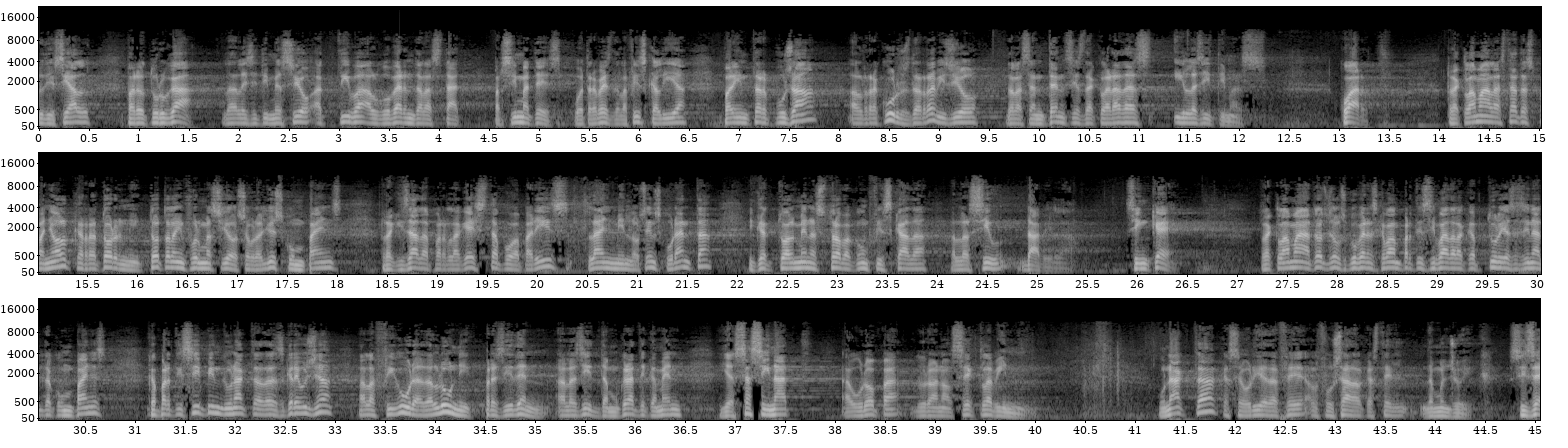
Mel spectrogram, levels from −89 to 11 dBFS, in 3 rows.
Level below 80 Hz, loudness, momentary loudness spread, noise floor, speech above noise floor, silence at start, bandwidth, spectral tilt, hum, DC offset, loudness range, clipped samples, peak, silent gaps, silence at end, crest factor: -54 dBFS; -20 LUFS; 12 LU; -45 dBFS; 24 dB; 0 s; 11.5 kHz; -3.5 dB/octave; none; under 0.1%; 3 LU; under 0.1%; 0 dBFS; none; 0 s; 22 dB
